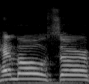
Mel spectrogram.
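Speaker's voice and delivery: pushy, high, loud, pleading fundraiser voice.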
